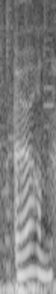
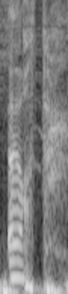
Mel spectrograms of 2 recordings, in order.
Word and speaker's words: Earth: je sais toujours pas comment le prononcer. – Earth. – Je vais t'aider Minecraft Earth. – D'accord. – C'est de l'anglais, c'est de l'anglais William, attention, c'est pas de l'allemand.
